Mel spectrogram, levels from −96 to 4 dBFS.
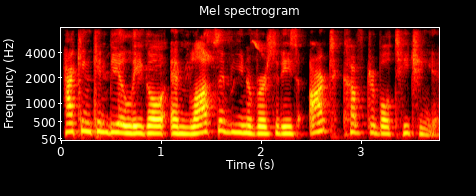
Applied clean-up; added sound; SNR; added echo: neural mask model DeepFilterNet 3.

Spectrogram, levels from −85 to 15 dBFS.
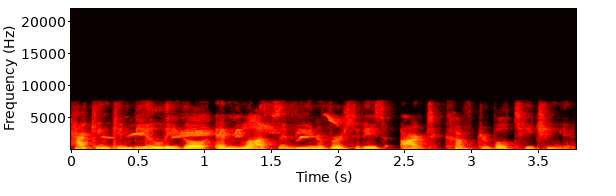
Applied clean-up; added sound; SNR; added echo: none; Bird; 15 dB; reverberation time 0.3 s.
